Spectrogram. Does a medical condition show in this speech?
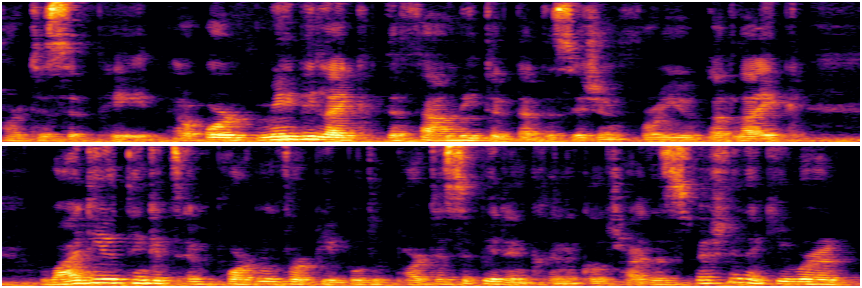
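No.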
